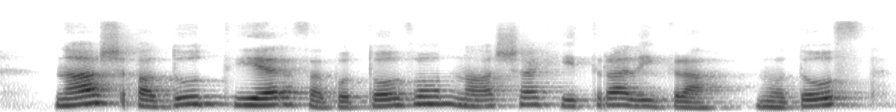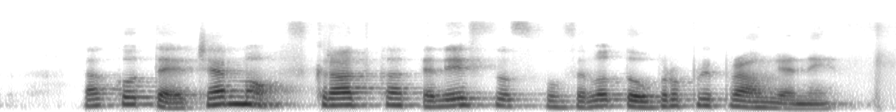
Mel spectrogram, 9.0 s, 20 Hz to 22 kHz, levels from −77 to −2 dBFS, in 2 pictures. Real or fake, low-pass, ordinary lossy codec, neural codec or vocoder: fake; 10.8 kHz; none; codec, 24 kHz, 0.9 kbps, WavTokenizer, large speech release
